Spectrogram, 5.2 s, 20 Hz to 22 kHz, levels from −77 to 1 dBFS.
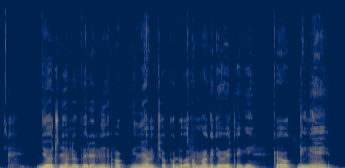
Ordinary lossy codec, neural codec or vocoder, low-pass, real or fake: none; vocoder, 44.1 kHz, 128 mel bands every 512 samples, BigVGAN v2; none; fake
